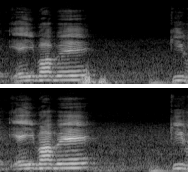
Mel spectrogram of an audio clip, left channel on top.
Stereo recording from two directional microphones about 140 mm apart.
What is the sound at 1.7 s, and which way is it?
Speech, 30° left (ahead or behind).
